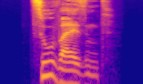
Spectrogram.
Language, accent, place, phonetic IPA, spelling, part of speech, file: German, Germany, Berlin, [ˈt͡suːˌvaɪ̯zn̩t], zuweisend, verb, De-zuweisend.ogg
- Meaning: present participle of zuweisen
